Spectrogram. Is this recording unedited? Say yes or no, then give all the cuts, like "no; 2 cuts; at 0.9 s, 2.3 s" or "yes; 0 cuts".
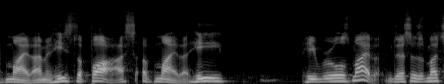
yes; 0 cuts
